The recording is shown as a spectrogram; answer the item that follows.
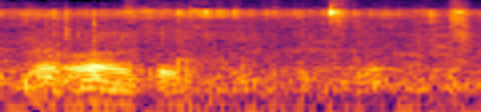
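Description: A short, wavering voice-like call, under a second long near the start, over a steady background hiss.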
